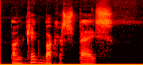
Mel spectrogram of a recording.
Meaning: an almond paste surrogate made of white beans and sugar
- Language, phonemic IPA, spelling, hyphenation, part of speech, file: Dutch, /bɑŋˈkɛt.bɑ.kərˌspɛi̯s/, banketbakkersspijs, ban‧ket‧bak‧kers‧spijs, noun, Nl-banketbakkersspijs.ogg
